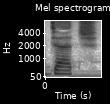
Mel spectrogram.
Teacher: affricate, yaitu bunyi yang dimulai seperti hentakan kecil lalu berlanjut seperti gesekan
